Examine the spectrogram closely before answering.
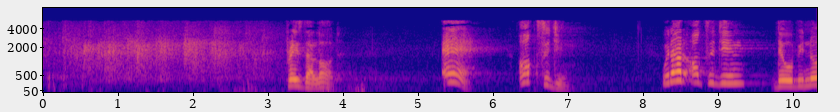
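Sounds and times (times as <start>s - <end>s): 
audience clapping: 0.0s - 3.7s
speech: 3.2s - 4.0s, 5.4s - 5.8s, 6.4s - 7.1s, 8.3s - 10.3s.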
